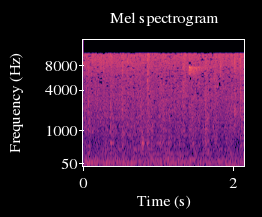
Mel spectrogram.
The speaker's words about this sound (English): He was out here all confident when it was just a drizzle, but now that it's a steady downpour, that bird's really shut his yapper.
